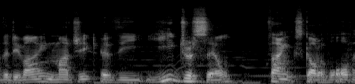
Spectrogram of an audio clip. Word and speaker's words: Yggdrasil: When promised limitless power by a mental avatar of the divine magic of the Yggdrasil, thanks God of War for helping me pronounce that word properly.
